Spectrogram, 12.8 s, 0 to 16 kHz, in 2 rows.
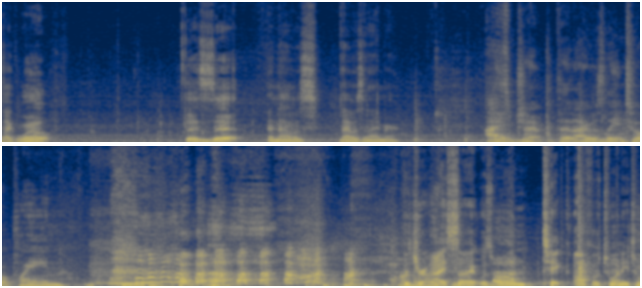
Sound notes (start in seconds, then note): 7.3 laughter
